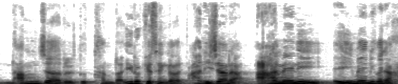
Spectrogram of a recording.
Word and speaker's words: amen: 불려지는 신의 이름으로 기도합니다 a매는 이제 아멘의 영어식 발음이죠 에이맨 알파벳 철자가 amen이니까 n이 남자를 뜻한다 이렇게 생각을 아니잖아 아멘이 에이맨이 그냥 한 단어예요 a1이 그냥 히브리어 그렇게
